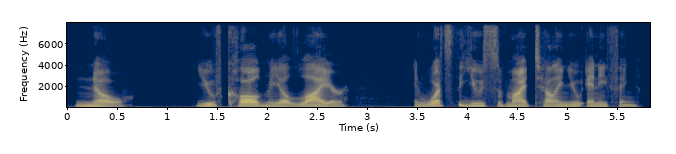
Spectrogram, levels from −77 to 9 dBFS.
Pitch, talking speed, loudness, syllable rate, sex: 150 Hz, 155 wpm, -19 LUFS, 4.8 syllables/s, female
